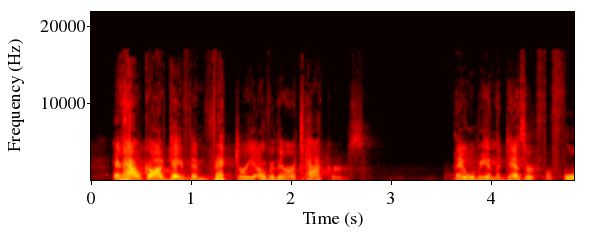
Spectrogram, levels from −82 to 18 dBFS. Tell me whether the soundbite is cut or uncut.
cut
